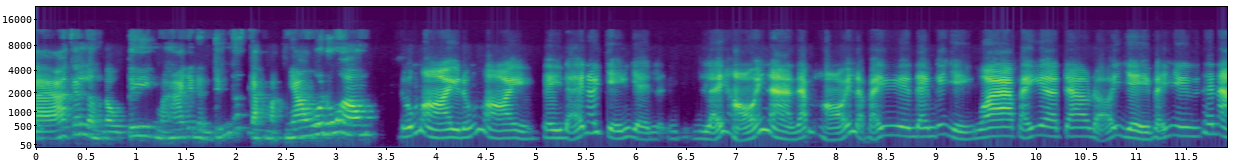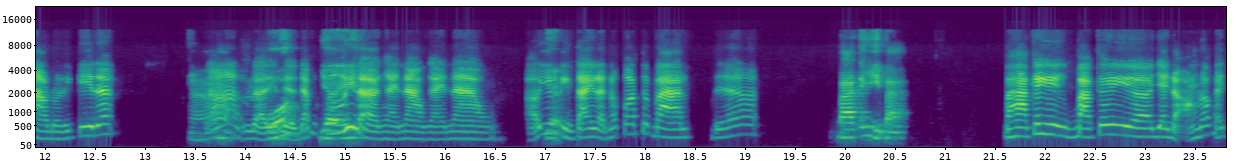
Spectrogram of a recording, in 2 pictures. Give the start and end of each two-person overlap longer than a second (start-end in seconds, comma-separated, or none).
13.6-15.3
